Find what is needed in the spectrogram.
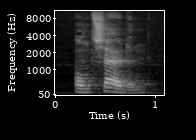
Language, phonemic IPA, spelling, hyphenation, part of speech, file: Dutch, /ˌɔntˈzœy̯.lə(n)/, ontzuilen, ont‧zui‧len, verb, Nl-ontzuilen.ogg
- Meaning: to depillarize, to remove pillars as a form of societal organisation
